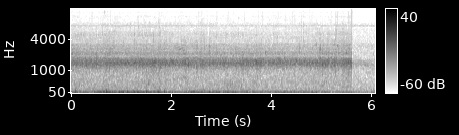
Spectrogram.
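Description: Creek water rushing through a riffle around a kayak, a steady rush over a low rumble. It cuts off abruptly near the end.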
